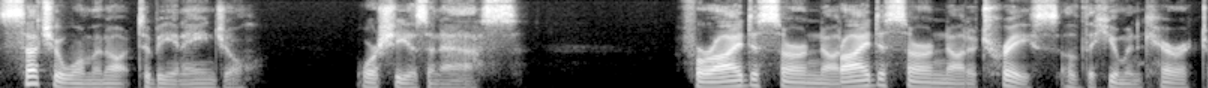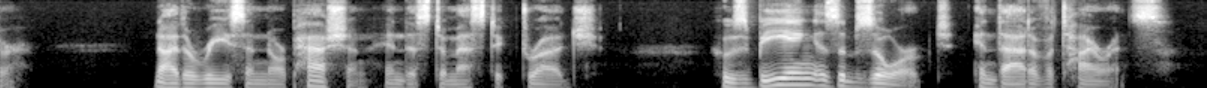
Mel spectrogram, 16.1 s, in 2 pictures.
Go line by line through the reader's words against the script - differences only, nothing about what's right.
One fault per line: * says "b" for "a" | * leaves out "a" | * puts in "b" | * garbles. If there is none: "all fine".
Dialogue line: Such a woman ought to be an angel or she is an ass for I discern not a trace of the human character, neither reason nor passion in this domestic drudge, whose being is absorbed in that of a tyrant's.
* puts in "I discern not"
